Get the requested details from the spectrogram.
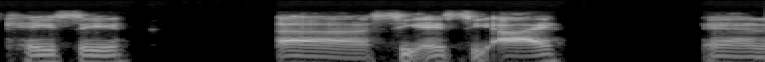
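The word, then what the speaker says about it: CACI: is called the jury instruction so it's actually pronounced Casey uh c-a-c-i and it's during instruction 25 21A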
